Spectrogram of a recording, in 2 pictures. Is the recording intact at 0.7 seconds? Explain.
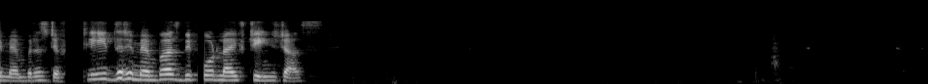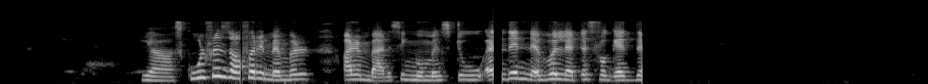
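No. From 0.65 to 0.84 s the speech drops into a dead, hard-edged hole of about 186 ms. This is a block of digital silence: samples were replaced by zeros, probably because the output buffer wasn't filled in time.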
